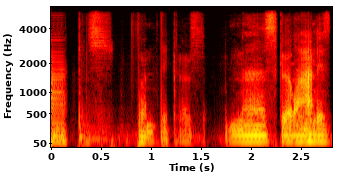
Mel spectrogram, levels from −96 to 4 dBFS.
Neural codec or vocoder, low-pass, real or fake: codec, 24 kHz, 0.9 kbps, WavTokenizer, medium music audio release; 5.4 kHz; fake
